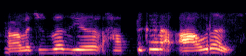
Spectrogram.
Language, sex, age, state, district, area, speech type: Kashmiri, male, 18-30, Jammu and Kashmir, Shopian, rural, conversation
